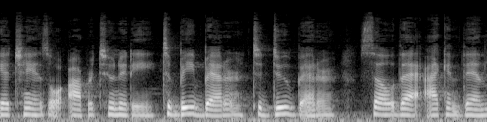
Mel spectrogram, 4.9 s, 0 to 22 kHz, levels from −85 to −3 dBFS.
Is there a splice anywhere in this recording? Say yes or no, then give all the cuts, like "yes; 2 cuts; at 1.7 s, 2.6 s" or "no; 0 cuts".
yes; 1 cut; at 1.5 s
